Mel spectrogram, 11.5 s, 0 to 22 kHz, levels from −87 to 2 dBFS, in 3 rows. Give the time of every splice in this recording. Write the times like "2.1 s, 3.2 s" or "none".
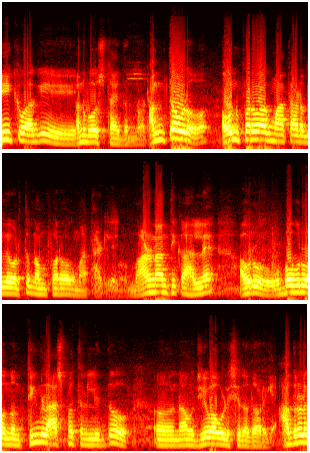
0.9 s, 1.6 s, 2.6 s, 5.4 s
